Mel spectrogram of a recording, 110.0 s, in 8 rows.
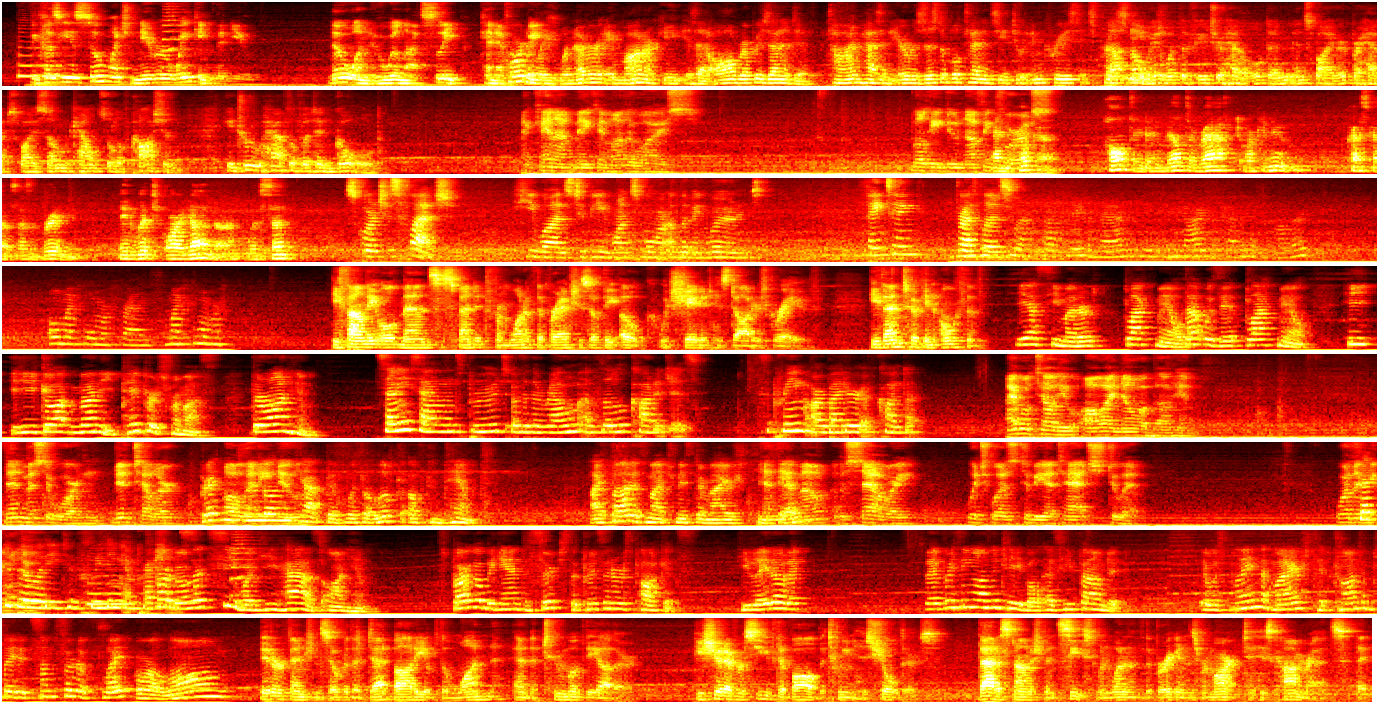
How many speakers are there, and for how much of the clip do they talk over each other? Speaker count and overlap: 10, about 5%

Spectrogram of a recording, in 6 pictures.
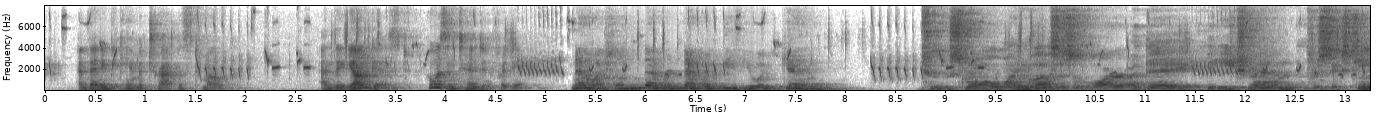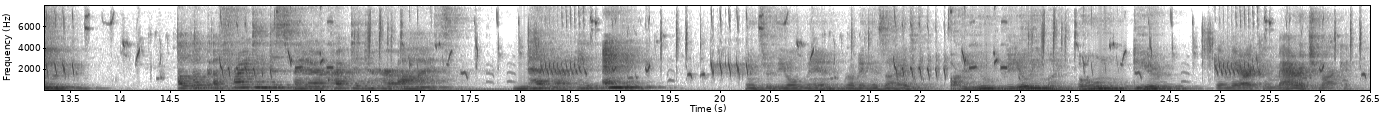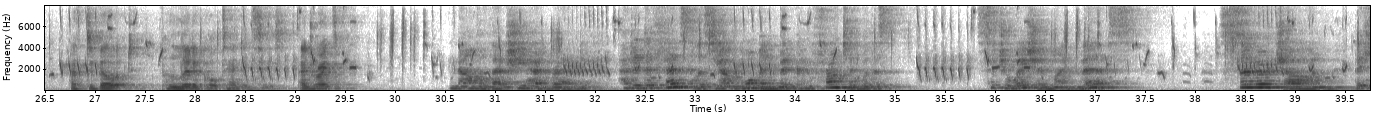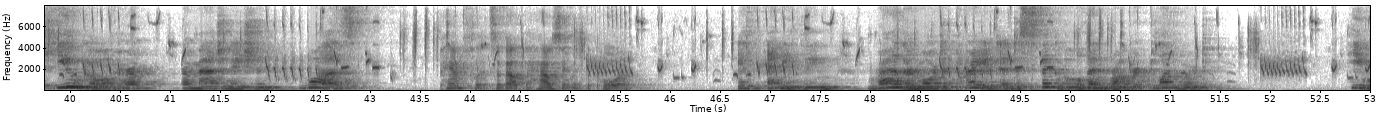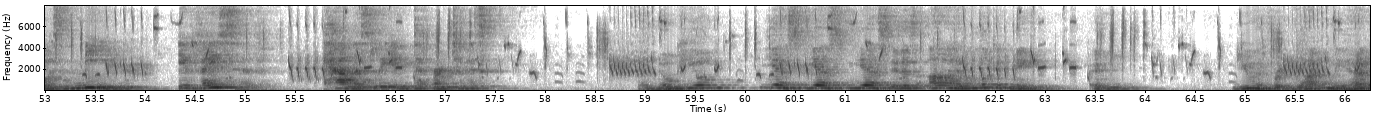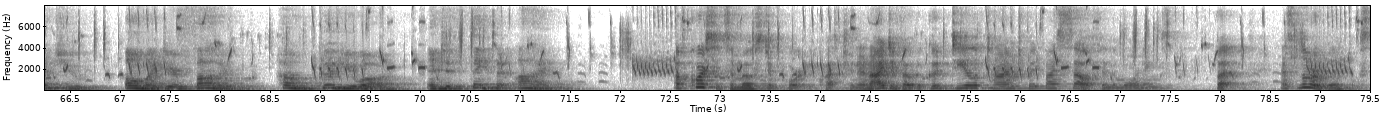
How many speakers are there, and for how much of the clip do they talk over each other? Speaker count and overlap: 4, no overlap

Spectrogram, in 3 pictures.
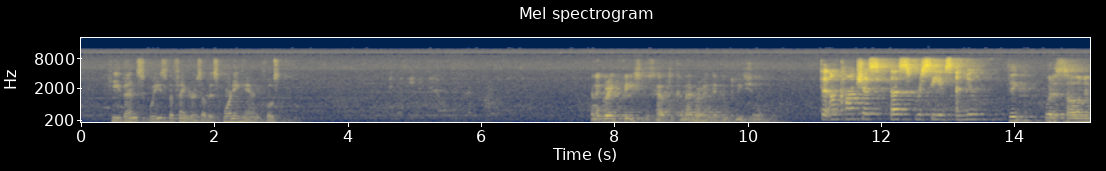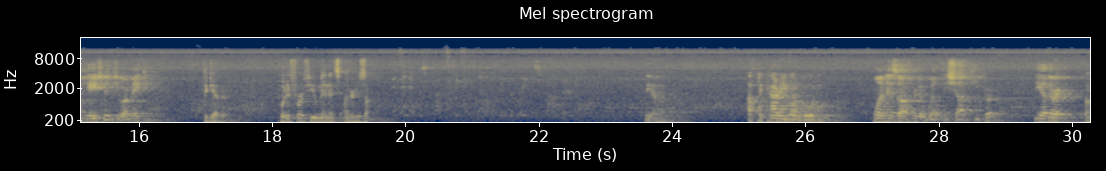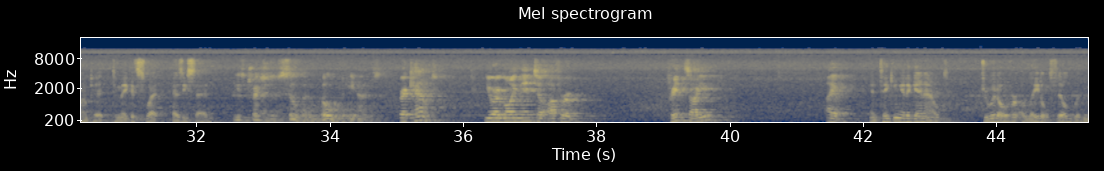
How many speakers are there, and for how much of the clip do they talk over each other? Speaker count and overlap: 5, no overlap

